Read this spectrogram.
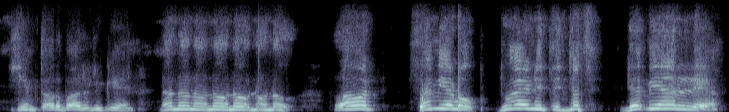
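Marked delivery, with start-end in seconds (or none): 1.6-7.2 high, loud desperate begging; frantic pleading. Retold or imitated. Jim on the cliff begging God for a rope, high loud panic. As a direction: beg in a panic.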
